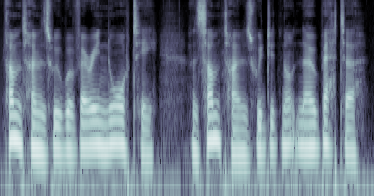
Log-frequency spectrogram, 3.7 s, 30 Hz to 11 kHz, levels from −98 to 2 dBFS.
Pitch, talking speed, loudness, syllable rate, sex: 130 Hz, 190 wpm, -19 LUFS, 6.9 syllables/s, male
